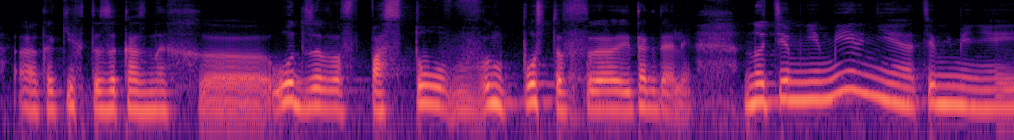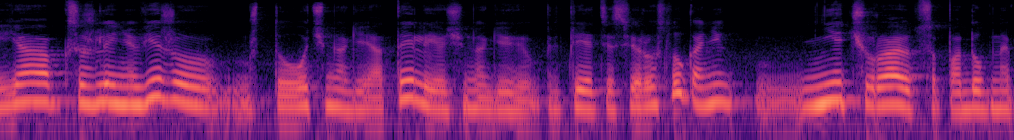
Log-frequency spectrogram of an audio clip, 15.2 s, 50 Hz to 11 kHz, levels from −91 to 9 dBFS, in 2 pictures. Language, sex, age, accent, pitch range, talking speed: Russian, female, 40-59, native, 170-215 Hz, 130 wpm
